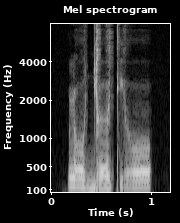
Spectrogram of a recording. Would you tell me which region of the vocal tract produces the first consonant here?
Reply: retroflex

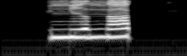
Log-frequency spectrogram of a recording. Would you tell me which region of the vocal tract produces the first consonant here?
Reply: palate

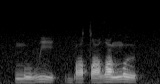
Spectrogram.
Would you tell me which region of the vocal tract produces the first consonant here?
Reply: lips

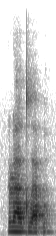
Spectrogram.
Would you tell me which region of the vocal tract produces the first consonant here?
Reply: retroflex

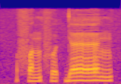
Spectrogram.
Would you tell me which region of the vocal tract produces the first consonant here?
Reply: lips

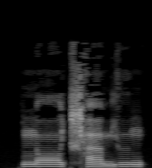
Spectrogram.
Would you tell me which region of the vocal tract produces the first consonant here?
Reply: tongue tip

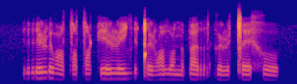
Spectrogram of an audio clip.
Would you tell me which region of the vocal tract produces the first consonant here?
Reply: tongue tip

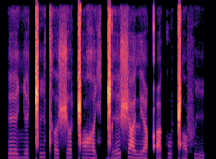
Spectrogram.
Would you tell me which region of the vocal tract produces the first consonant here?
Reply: palate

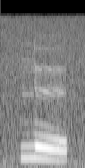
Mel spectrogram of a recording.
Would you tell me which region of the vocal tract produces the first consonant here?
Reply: tongue tip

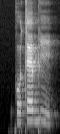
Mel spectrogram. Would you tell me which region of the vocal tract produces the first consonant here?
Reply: velum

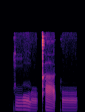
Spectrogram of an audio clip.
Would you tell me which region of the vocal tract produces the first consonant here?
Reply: velum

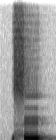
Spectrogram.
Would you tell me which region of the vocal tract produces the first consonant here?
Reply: tongue tip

